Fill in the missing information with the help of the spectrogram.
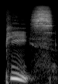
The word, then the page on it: peace: píːs; ピース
